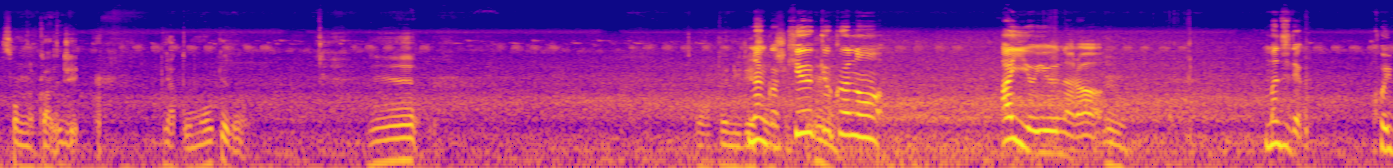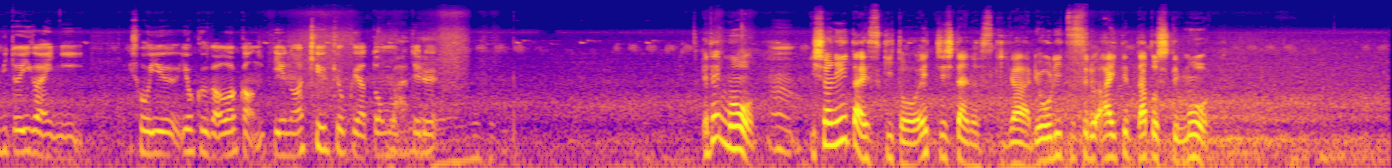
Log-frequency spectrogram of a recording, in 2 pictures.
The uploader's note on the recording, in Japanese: 夜中の公園と缶チューハイであれこれ。オフラインで会いました。飲みに行った後、公園で話していたところを録音したので聞いてみてください！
